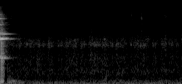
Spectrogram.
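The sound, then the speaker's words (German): A single bright clink of glasses touching in a toast in a caravan studio, sharp at the start and then ringing faintly as a thin tone that slowly fades, with no voices. “Oder sollen wir einfach optimistischerweise anstoßen in unserem Wohnwagenstudio und starten mit dem verregelten Podcast?”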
